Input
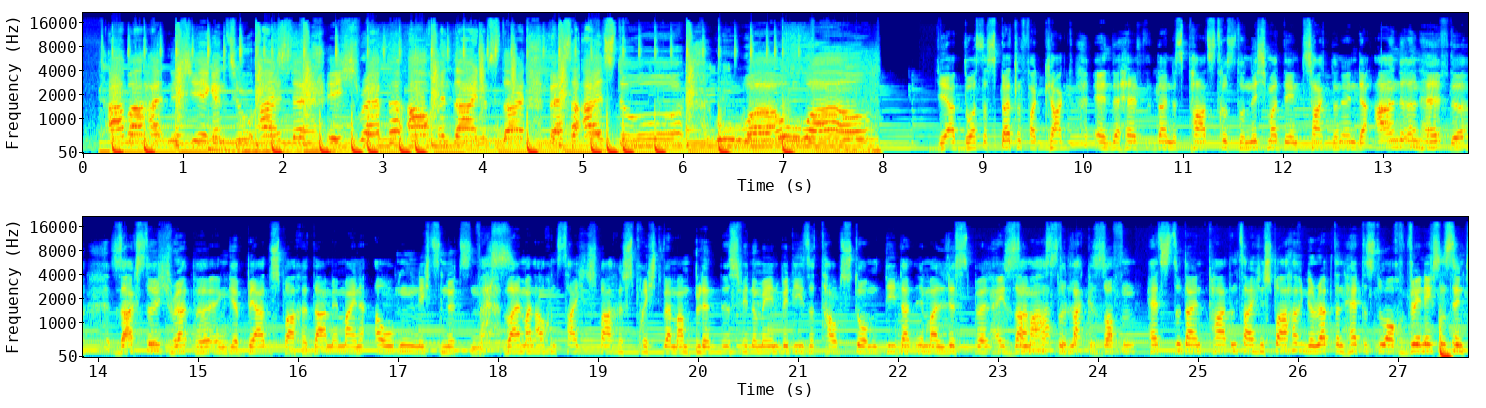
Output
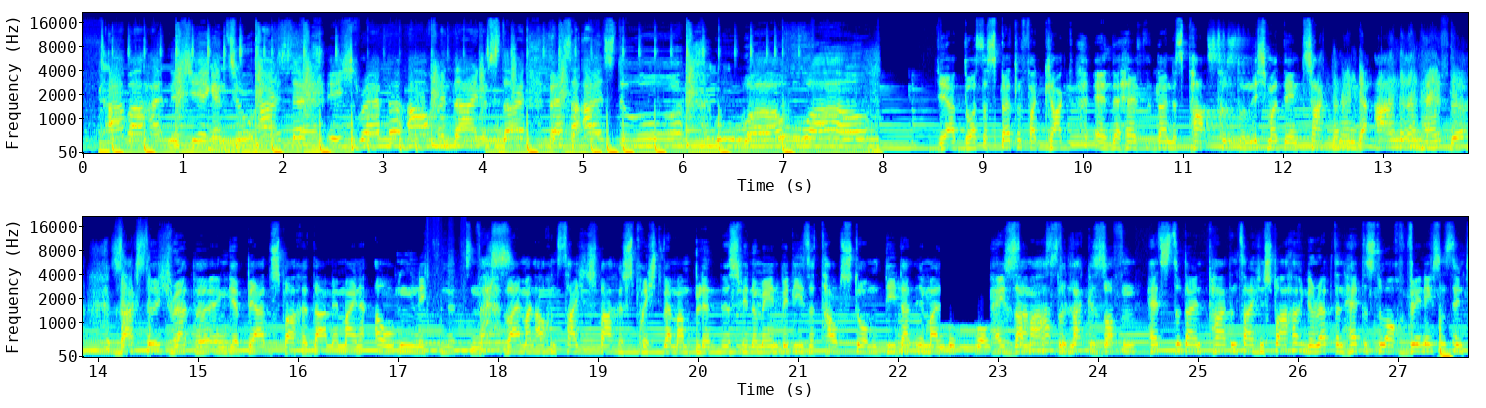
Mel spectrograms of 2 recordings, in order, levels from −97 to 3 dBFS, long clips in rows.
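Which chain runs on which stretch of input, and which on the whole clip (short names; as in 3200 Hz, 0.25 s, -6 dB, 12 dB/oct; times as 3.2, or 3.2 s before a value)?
2.68–4.02 HPF 170 Hz 24 dB/oct + bell 7900 Hz -15 dB 1.2 oct
11.18–11.72 LPF 9300 Hz + compressor 4:1, threshold -27 dBFS + flutter echo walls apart 8.4 m, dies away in 0.44 s
12.33–14.52 low shelf 160 Hz +8 dB + Doppler distortion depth 0.32 ms
17.27–17.68 median filter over 15 samples + compressor 3:1, threshold -31 dBFS
22.41–22.92 brick-wall FIR low-pass 1000 Hz + comb 3.6 ms, depth 95%
whole clip: comb 4.8 ms, depth 42%; compressor, threshold -24 dBFS; gain -4.5 dB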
